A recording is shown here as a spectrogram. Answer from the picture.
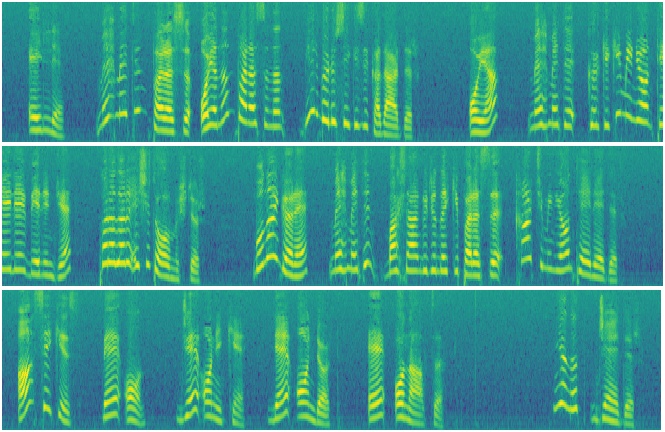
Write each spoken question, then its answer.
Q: Buna göre Mehmet'in başlangıcındaki parası kaç milyon TL'dir?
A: Yanıt C'dir.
